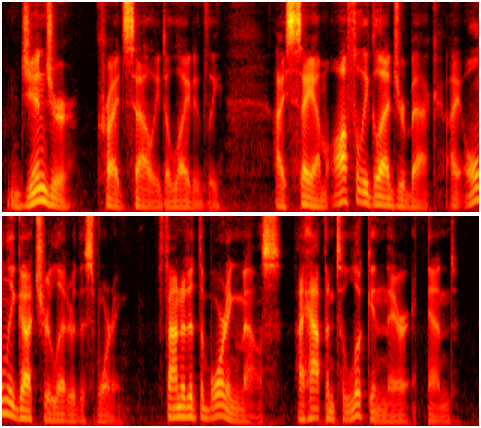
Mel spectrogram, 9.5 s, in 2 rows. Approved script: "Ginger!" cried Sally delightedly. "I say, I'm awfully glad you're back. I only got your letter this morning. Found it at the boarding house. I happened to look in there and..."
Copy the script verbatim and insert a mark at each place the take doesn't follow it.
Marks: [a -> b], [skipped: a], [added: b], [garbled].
"Ginger!" cried Sally delightedly. "I say, I'm awfully glad you're back. I only got your letter this morning. Found it at the boarding [house. -> mouse] I happened to look in there and..."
